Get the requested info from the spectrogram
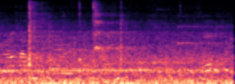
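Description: Badminton racket strikes on a shuttlecock during a rally in a large sports hall: two sharp smacks, the first just after the start and the second under a second later, with background voices in the hall.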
